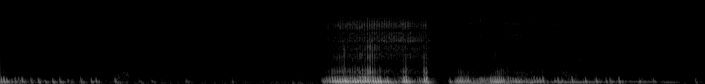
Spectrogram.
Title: Snoring puppy. 4 months old. So sweet.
